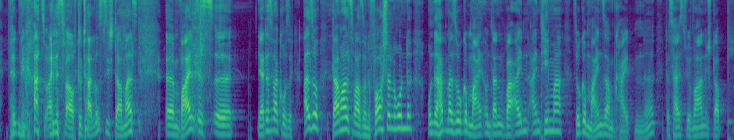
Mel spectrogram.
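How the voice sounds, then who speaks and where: A man in his forties, a podcast co-host, telling a long casual story in a rambling, halting way full of fillers and restarts. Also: fairly high pitch, mellow.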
